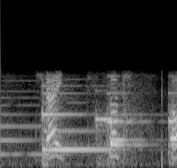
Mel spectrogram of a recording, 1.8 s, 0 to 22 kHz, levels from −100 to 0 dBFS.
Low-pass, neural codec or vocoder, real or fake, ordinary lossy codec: 3.6 kHz; none; real; Opus, 16 kbps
